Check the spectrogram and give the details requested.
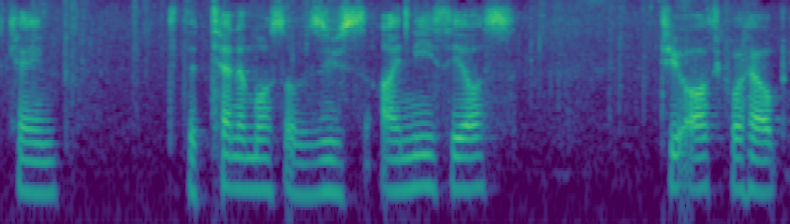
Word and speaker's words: Zeus: that's not my fault oh right no wonder zeus is i've said that wrong let me zeus that's how you pronounce it according to greek myth this temple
